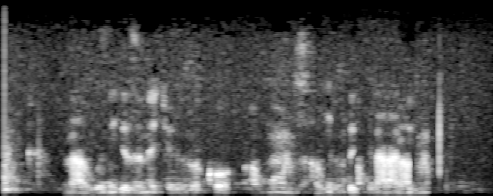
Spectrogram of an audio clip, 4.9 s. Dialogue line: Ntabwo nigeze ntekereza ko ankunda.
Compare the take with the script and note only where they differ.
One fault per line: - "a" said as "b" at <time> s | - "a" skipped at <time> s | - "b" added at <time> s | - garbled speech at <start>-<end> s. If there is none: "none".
- garbled speech at 3.1-4.3 s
